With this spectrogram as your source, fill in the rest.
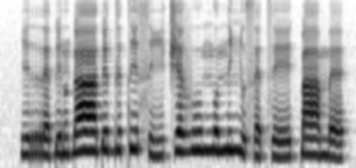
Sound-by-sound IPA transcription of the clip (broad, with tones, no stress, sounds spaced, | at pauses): i˨ r ɛ˨ ɗ i˨ ɾ ũ˨ ɗ aː˦ ɗ ɪ˦ d ɪ˦ t i˦ s iː˨ t͡ʃ ɛ˦ v uː˦ ŋ o˦ n i˦ ɲ u˨ s ɛ˨ t͡s eː˨˦ k͡p aː˦ m ɛ˨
